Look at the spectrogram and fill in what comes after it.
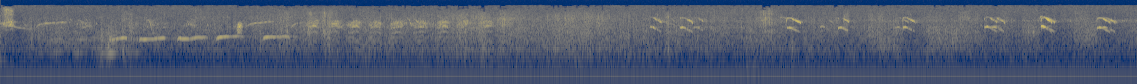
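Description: Wild birds calling over a faint steady hiss of outdoor ambience. First comes a short run of notes stepping slightly upward, then a quick string of high chirps, then repeated pairs of short down-slurred whistles through the second half.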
